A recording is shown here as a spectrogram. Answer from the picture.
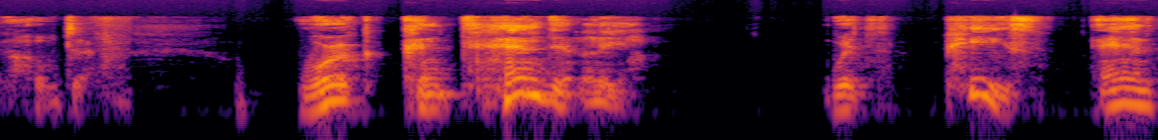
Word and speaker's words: Hotep: When I say Hotep, you spell H-E-T-E-P, or you can spell it H-O. The E and O is universal, so it's transferable. Some say the E, some with the O. I'll use the E. Still pronounce it Hotep.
